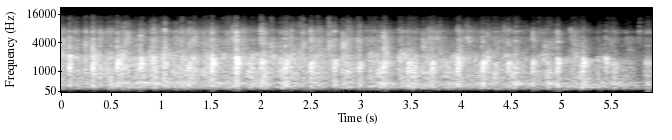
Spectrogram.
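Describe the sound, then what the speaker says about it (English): Sustained round of applause from an audience at a law lecture, dense, even clapping at moderate loudness lasting throughout with no talk over it. "I now ask that we raise our hands in a round of applause for Lord Reid of Alimure."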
